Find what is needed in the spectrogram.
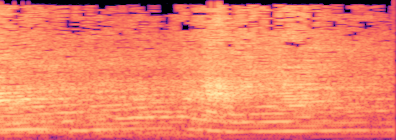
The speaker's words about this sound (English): Peeling. I don't know if you can hear that through my mic. The car is peeling down the road. Sorry about that. Drowned my own hearing out.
